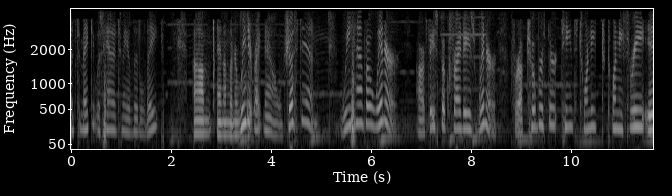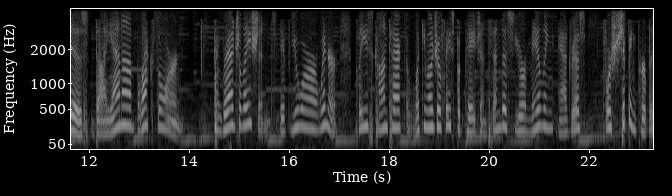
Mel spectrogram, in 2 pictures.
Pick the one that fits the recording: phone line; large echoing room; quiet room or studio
phone line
